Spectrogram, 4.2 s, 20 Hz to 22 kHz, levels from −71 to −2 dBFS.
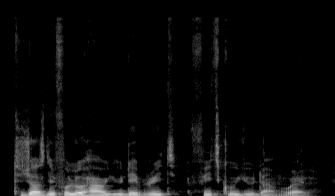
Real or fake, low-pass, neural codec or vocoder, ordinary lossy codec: real; none; none; none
